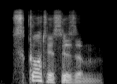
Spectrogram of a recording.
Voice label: "Scotticism", British

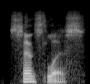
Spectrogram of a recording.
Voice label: "senseless", American

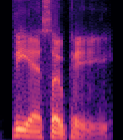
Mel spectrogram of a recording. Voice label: "VSOP", British

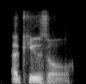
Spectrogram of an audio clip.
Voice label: "accusal", British

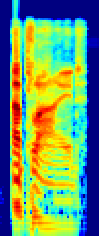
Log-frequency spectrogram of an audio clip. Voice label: "applied", British

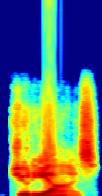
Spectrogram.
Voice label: "Judaize", American

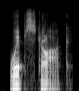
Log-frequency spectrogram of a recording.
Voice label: "whipstock", American

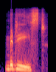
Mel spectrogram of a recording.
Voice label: "Mideast", Indian

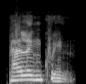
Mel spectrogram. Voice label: "palanquin", Indian; Dictionary

